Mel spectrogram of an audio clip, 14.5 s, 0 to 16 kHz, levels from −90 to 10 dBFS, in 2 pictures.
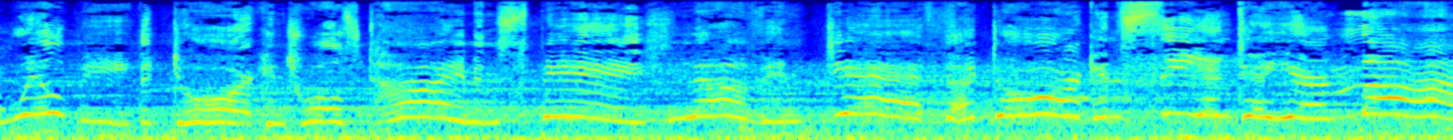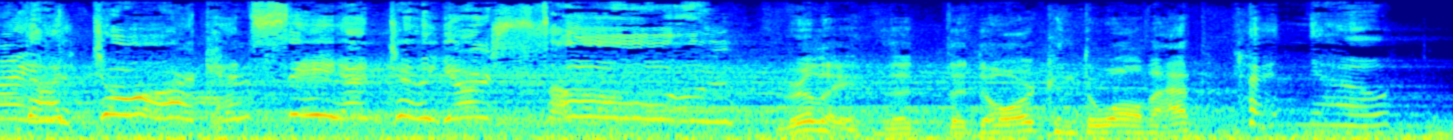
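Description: No technical faults can be heard anywhere in this audio, and the signal holds steady throughout.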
